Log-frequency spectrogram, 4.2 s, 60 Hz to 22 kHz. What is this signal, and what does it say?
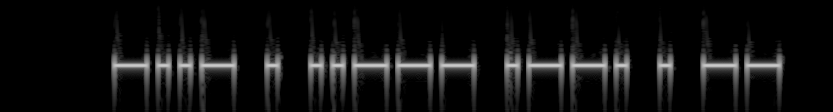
Morse code, heard as a keyed tone, about 22 wpm, 700 Hz. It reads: XE2PEM
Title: DXCC-100 Call Signs - 6 Characters - Repeated 3x - 22wpm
